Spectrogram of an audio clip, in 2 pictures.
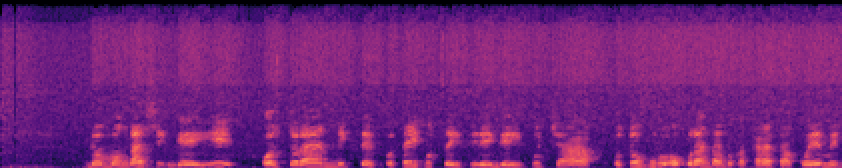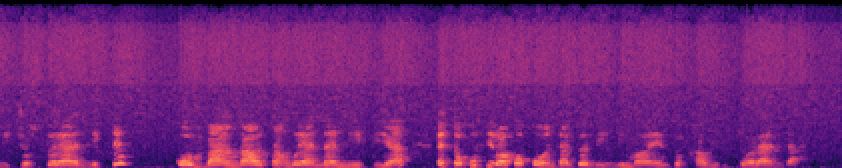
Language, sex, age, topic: Oshiwambo, female, 18-24, finance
